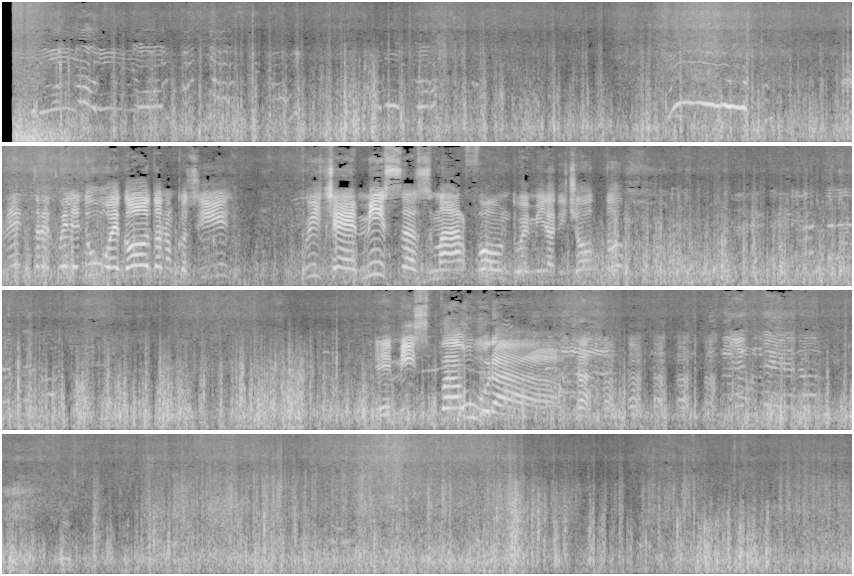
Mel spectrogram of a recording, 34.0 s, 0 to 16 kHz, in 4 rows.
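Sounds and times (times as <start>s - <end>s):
water rushing along hull: 0.1s - 34.0s
wind buffeting microphone: 0.1s - 34.0s.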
